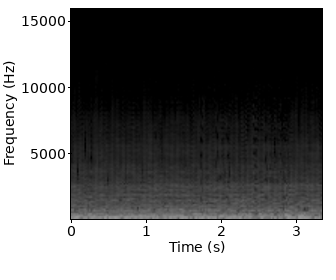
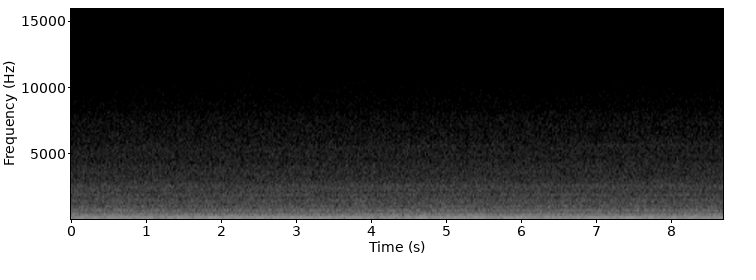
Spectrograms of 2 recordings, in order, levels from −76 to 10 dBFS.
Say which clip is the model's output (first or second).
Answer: first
